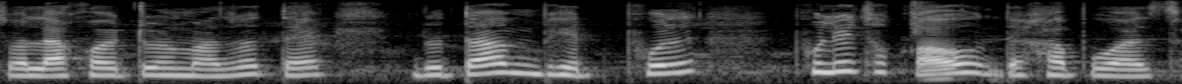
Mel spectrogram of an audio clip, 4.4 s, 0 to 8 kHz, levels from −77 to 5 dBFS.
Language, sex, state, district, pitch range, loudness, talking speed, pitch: Assamese, female, Assam, Kamrup Metropolitan, 210-275 Hz, -18 LUFS, 135 wpm, 225 Hz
